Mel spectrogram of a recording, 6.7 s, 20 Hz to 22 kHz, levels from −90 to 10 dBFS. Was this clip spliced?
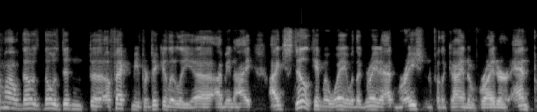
no; 0 cuts

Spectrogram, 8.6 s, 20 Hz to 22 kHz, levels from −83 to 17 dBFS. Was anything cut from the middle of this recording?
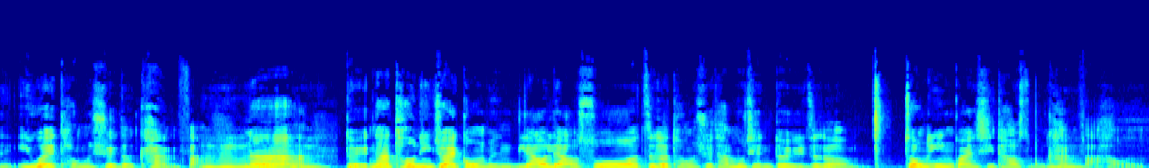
yes; 2 cuts; at 2.5 s, 6.7 s

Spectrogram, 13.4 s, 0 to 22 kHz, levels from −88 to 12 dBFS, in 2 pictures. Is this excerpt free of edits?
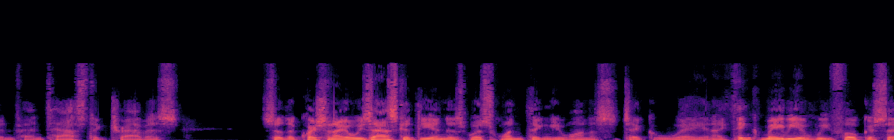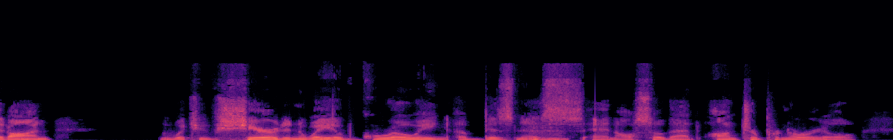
yes; 0 cuts

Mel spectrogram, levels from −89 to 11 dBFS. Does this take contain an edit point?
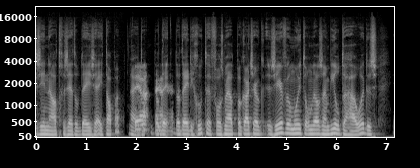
yes; 1 cut; at 1.8 s

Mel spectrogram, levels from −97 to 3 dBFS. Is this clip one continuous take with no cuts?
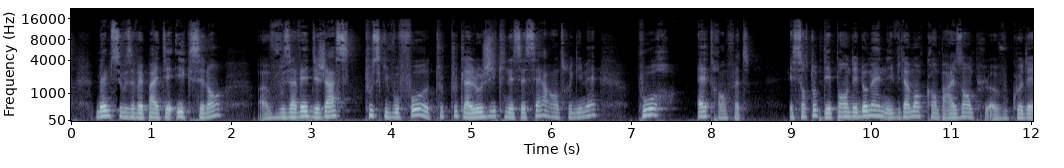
no; 2 cuts; at 8.1 s, 9.4 s

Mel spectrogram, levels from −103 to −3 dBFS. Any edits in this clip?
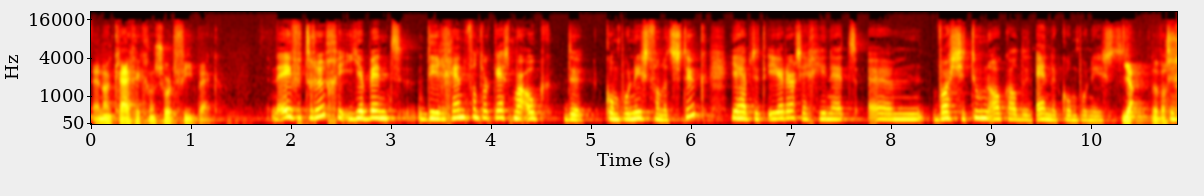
yes; 2 cuts; at 7.1 s, 9.4 s

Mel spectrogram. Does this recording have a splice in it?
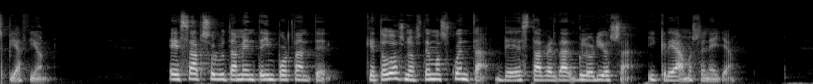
no; 0 cuts

